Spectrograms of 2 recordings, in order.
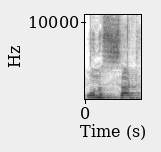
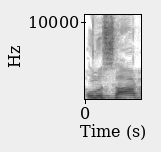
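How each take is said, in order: First: The second vowel is a short 'a'. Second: The second vowel is a long 'aa'. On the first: The speaker calls it right. "यह उनसठ है।" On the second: The speaker calls it wrong. "आप उनसाठ बोल देते हो"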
